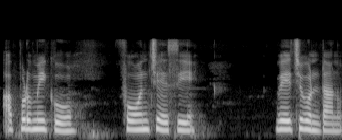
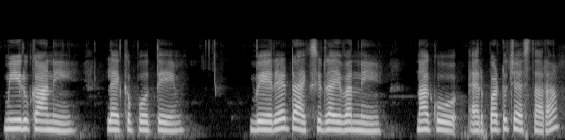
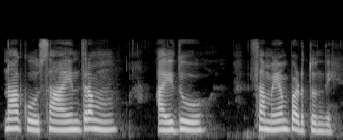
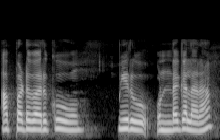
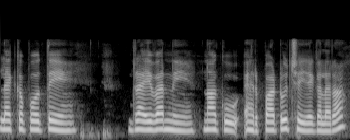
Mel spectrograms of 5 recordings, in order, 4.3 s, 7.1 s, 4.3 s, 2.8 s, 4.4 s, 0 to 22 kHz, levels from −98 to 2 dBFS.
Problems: none marked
